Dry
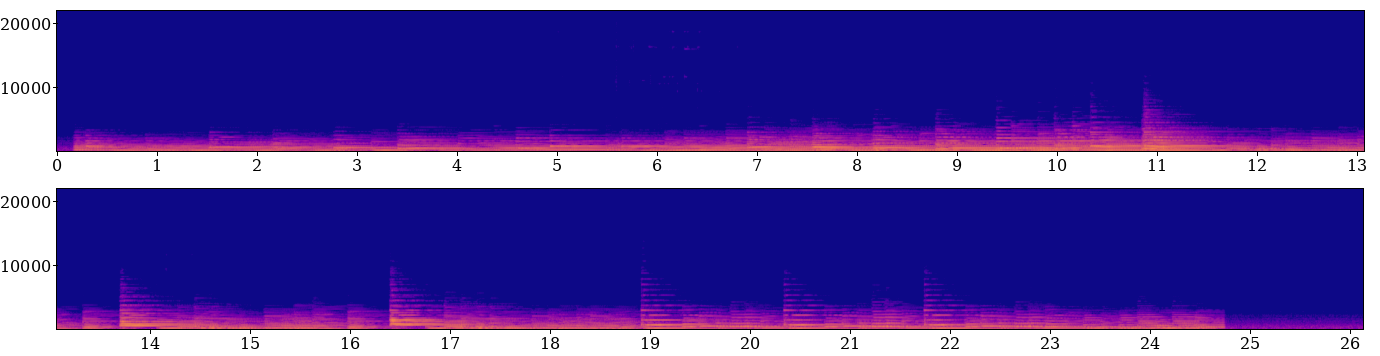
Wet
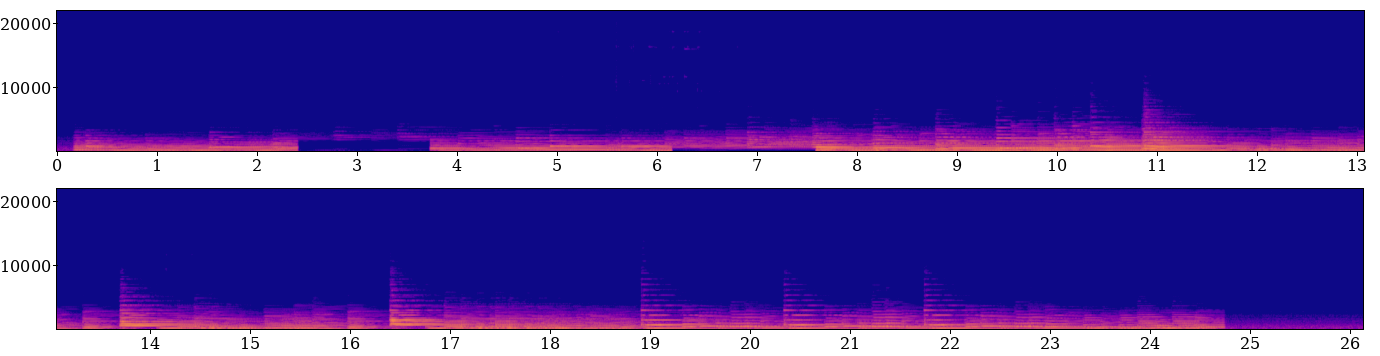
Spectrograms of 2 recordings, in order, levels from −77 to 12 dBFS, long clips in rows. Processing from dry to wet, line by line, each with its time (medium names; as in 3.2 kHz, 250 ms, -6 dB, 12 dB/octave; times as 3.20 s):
2.40–3.73 s: elliptic high-pass 2.2 kHz
6.14–7.59 s: high-pass 960 Hz 24 dB/octave
16.96–17.71 s: echo throw 480 ms, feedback 35%, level -2 dB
